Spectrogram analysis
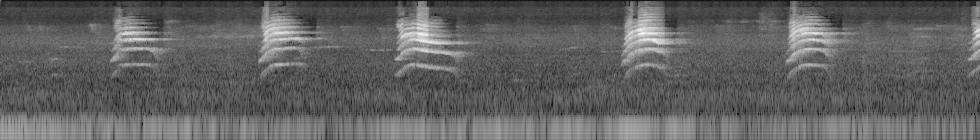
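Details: Kitten meowing repeatedly, six high-pitched arched cries spaced about one to two seconds apart, each short and bright with a quick rise and fall; steady low hum underneath.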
